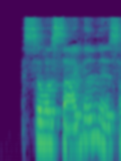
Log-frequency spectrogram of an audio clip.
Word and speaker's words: psilocybin: So, if I'm understanding you correctly, if you were using psilocybin, am I saying that correctly? – Yes, Okay. – perfect.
